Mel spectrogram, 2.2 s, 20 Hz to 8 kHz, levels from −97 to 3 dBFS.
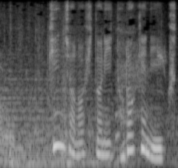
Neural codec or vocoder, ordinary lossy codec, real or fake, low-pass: none; none; real; none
